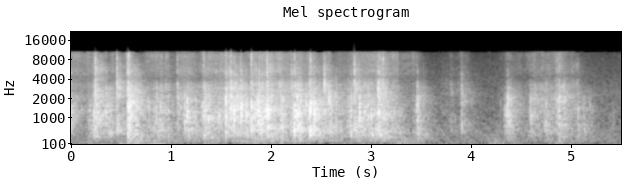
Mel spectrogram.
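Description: Clear plastic packaging bag crinkling and crackling as it is pulled open and a plastic paddle holster is slid out. Near the end there are a few separate light clicks and taps as the holster is handled.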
